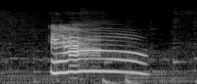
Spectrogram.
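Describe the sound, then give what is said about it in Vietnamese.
A black cat, grabbed by the scruff while struggling, lets out one loud, drawn-out meow lasting about a second, bright and harmonic, trailing off at the end. “Mèo đen bị Bạch Ngọc Đường bắt được, vùng vẫy mấy cái kêu lên.”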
